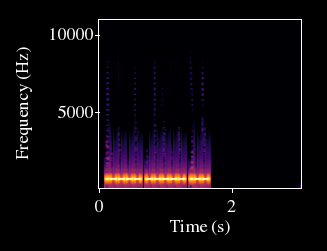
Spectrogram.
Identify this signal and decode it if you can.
Morse code, heard as a keyed tone, about 40 wpm, 700 Hz. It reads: 10W
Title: Practice QSO - Exchange 2 - Info - 40wpm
